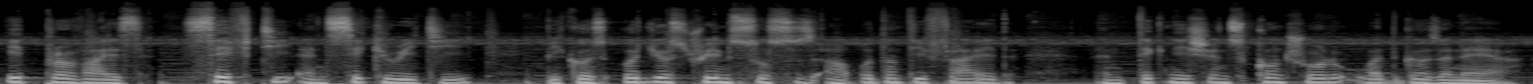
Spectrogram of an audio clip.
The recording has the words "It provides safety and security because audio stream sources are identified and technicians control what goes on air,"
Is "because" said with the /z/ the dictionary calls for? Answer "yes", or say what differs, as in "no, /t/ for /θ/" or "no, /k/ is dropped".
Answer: yes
